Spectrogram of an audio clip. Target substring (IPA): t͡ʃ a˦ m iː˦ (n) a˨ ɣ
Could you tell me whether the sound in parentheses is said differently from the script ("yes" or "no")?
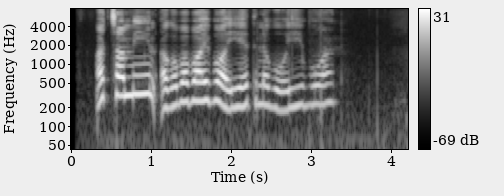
no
